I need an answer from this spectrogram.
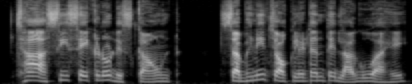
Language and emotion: Sindhi, neutral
